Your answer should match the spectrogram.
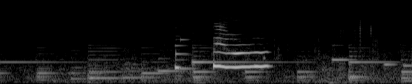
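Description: Prince, a cat in Genshin Impact's Cat's Tail, meows repeatedly in short close calls, one rising louder and longer in the middle, over soft background music.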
